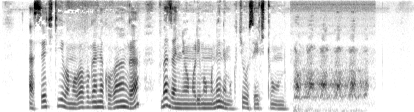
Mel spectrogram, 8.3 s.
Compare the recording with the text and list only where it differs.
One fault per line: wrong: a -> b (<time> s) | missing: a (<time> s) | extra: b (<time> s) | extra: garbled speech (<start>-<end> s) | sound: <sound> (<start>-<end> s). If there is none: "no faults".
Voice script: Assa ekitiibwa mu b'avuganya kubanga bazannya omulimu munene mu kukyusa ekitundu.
sound: bark (5.9-7.4 s)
